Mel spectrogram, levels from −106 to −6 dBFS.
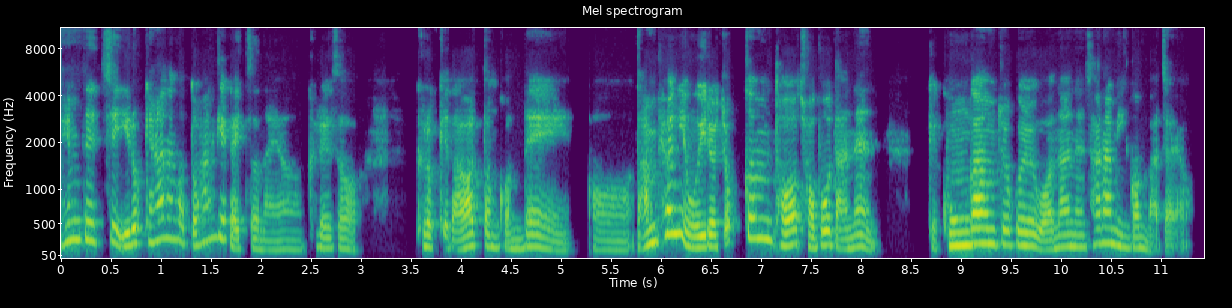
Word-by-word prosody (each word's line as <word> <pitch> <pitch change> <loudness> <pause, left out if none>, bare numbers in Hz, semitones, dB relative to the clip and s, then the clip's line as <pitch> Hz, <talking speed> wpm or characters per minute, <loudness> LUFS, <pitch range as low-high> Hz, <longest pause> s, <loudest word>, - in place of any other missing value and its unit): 힘들지?" 255 0 -1
이렇게 220 +6 +1
하는 280 +1 -1
것도 220 -7 -3
한계가 275 - -1
있잖아요. 135 -1 -9
그래서 150 -3 -6 0.6
그렇게 170 -2 -3
나왔던 170 +5 0
건데 145 -7 -3 0.2
어 125 -1 -9
남편이 350 +11 +3
오히려 165 +1 +4
쪼끔 295 - 0
더 195 -1 +4
저보다는 170 -1 0 0.5
이렇게 - - -9
공감 210 +4 +6
쪽을 195 -3 0
원하는 170 +6 -1
사람인 210 -4 0
건 155 -1 -2
맞아요. - - -8
180 Hz, 310 characters per minute, -22 LUFS, 155-220 Hz, 0.6 s, 공감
